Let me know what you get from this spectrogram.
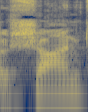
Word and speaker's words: Sean: So Sean Cannell rhymes with YouTube channel on Instagram and all the social media platforms. That's S-E-A-N for Sean. And then my last name, Cannell, C-A-N-N-E-L-L.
